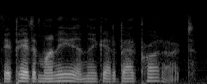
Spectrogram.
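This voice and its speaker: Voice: mid-range voice, level tone, fast talker, darkish tone, poor audio. A co-host of a radio interview who asks short questions and affirms the guest.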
